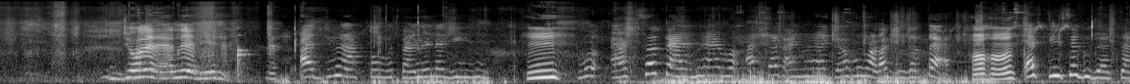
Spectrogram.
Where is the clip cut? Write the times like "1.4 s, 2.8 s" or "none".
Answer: 2.7 s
